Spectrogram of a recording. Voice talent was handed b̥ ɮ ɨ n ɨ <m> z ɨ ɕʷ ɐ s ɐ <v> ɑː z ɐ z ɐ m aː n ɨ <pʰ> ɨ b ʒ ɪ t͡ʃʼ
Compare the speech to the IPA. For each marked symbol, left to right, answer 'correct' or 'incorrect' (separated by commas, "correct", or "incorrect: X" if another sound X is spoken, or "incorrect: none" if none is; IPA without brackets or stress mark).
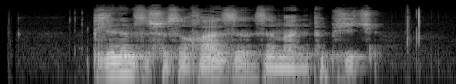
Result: correct, incorrect: ʁ, correct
